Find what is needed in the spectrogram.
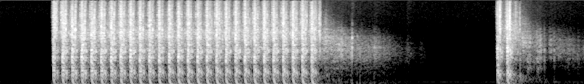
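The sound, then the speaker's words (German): Automatic gunfire as a magazine is emptied: a loud, rapid, evenly spaced burst of many shots lasting about three seconds, trailing off into a fading rumble, then a brief second burst near the end. “Ich schieße das Magazin in diesen Verblendeten hinein. Feuer.”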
